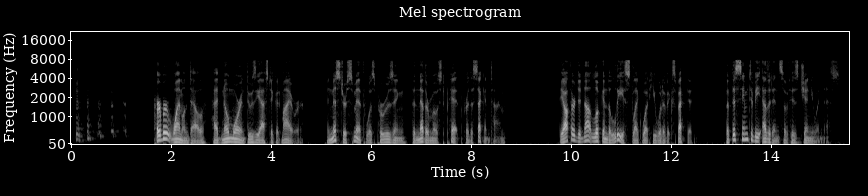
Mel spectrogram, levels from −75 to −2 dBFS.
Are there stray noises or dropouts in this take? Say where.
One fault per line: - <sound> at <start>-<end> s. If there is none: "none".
- laugh at 0.1-1.2 s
